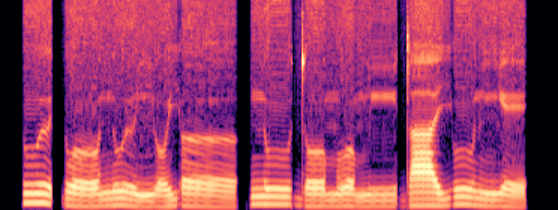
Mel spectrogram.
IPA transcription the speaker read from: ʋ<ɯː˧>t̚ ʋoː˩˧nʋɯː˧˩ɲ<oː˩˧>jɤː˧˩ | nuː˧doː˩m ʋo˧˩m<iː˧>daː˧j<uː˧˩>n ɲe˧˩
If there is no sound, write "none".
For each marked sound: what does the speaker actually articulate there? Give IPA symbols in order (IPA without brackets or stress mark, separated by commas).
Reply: ɯː˥˨, oː˩˧, iː˩, uː˥˨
